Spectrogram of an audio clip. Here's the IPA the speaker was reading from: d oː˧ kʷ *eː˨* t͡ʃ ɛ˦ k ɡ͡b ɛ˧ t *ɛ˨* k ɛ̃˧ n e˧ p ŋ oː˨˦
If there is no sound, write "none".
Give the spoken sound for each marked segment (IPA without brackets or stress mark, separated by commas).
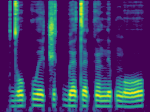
eː˦˨, ɛ˧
